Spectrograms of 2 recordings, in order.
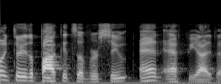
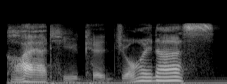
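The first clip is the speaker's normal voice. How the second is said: slow quiet menace; 5 dB quieter, much slower than usual. Acted. Michael greeting the player.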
